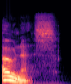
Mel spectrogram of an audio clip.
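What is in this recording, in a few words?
"onus", British English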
